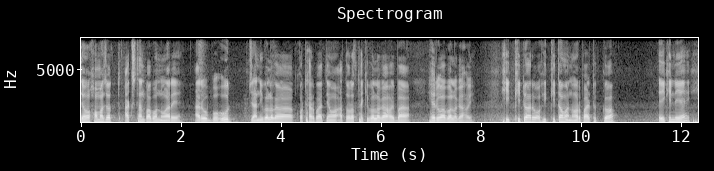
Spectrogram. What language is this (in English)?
Assamese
